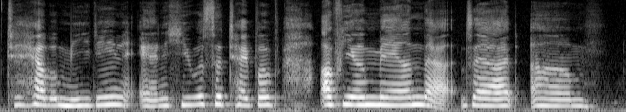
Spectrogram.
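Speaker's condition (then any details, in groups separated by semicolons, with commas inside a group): Cerebral palsy; very mild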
